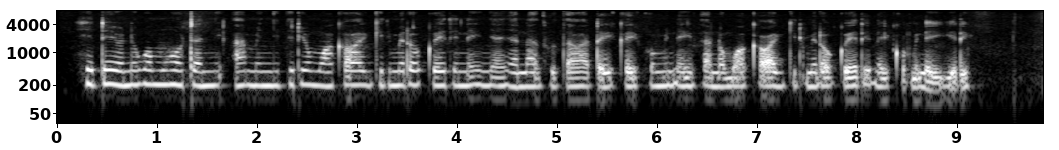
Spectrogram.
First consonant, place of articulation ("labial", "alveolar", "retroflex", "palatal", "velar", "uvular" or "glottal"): glottal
